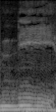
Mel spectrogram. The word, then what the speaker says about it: knee: So she was the first one to teach me that the word knee had a silent K in it.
